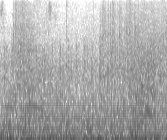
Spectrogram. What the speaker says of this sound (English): Okay, I'm firing the artillery right there.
